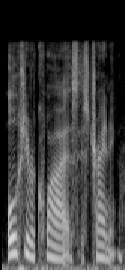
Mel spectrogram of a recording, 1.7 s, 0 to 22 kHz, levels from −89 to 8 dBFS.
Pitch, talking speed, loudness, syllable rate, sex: 200 Hz, 180 wpm, -18 LUFS, 5.3 syllables/s, female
